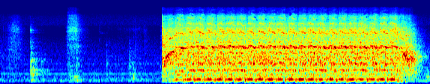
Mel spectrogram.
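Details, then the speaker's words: Honda Civic Si after engine rebuild, first start attempt with new battery, valve cover and distributor installed, fuel pump priming, starting spray in throttle body: steady cranking about three beats a second, no firing; crank no start, ignition suspected. "Must be ignition. Yeah, it's not even going at all."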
